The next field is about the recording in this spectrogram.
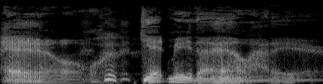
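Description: A put-on character voice from a man, raspy and very deep, very slow, with ordinary pitch variation.

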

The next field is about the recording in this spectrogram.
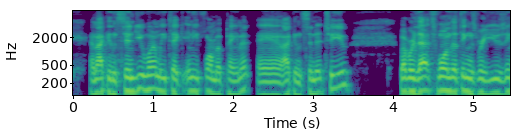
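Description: Against a quiet background, a man speaks at a very fast pace. His voice is medium in pitch with ordinary pitch variation. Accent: American. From Texas. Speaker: theatre producer. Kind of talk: interview, casual chat. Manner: animated.

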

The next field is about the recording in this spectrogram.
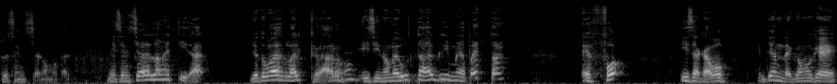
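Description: A man with a Puerto Rican accent, fairly quick pace and very wide pitch swings. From Puerto Rico. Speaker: podcast host. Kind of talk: casual chat.

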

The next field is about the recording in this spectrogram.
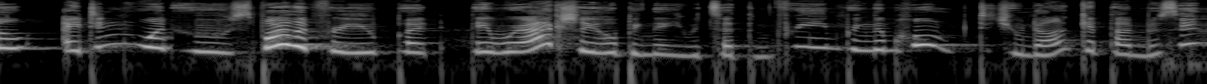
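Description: A put-on character voice rattles along at a very fast pace. Its pitch is extremely high and swings very widely. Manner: playful, cute.

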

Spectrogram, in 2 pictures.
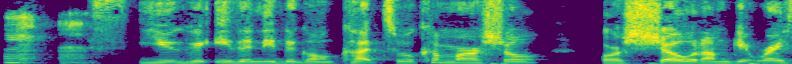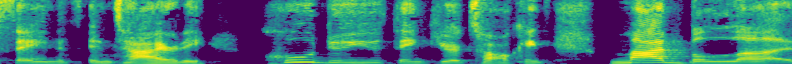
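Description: A woman speaks at medium pitch with a bright, sharp, animated tone. Her pitch variation is ordinary, and the background is quiet. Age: 40s. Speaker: podcast host. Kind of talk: casual chat.

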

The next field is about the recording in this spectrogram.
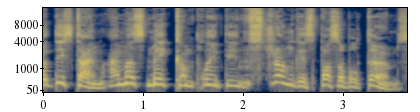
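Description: A man with a Russian accent and a high pitch, very wide pitch swings, dry, close sound with no echo. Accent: put-on Russian. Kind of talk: comic character sketch, parody foreign correspondent report.

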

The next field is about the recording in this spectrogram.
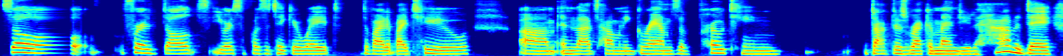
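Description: In a plain, everyday voice, a woman speaks at a fairly slow pace and a fairly low pitch with ordinary pitch variation, the sound dry and close with no echo over a quiet background. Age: 20s. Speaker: mother and nutrition advocate, trauma survivor. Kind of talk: interview conversation.

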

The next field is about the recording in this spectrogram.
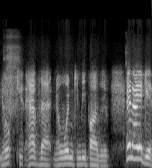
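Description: This man talks at a fairly quick pace in an ordinary speaking voice. His pitch sits fairly high. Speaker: podcaster. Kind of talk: casual chat.

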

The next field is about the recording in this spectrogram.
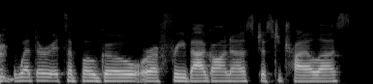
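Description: A woman's normal speaking voice, fairly low in pitch, at a moderate pace over a quiet background. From born in Korea, raised partly in US and abroad. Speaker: brand designer and snack company founder. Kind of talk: casual interview.

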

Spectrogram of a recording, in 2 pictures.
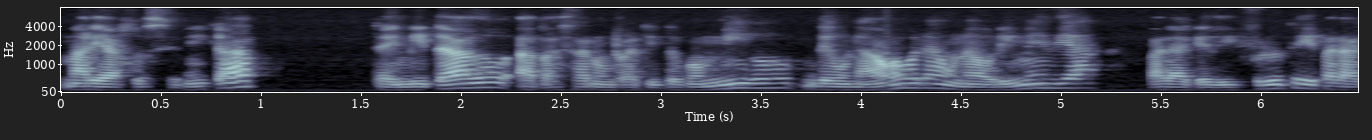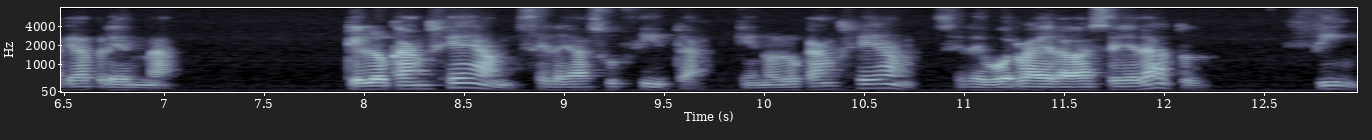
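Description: With an ordinary speaking voice, a man talks at a moderate pace with a fairly low pitch and lively intonation. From Melilla, Spain. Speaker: makeup artist and beauty consultant. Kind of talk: podcast interview.

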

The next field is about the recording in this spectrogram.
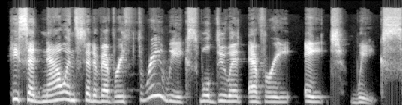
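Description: Speaking with a plain, everyday voice at a fairly slow pace, the voice shows ordinary pitch variation on a very clean recording with a silent background. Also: woman, medium pitch for a woman. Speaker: cancer survivor and speaker. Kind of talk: interview.

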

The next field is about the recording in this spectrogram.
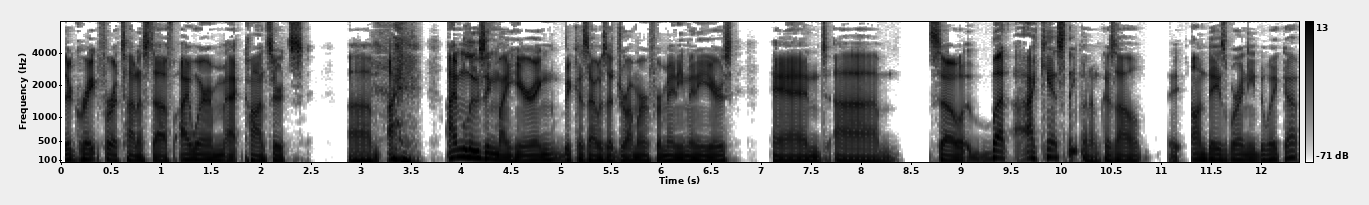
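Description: Recorded very cleanly against a silent background, a man with a very deep, low pitch speaks at a moderate pace with very even loudness and ordinary pitch variation. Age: 40s. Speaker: podcast host. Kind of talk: casual chat.

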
